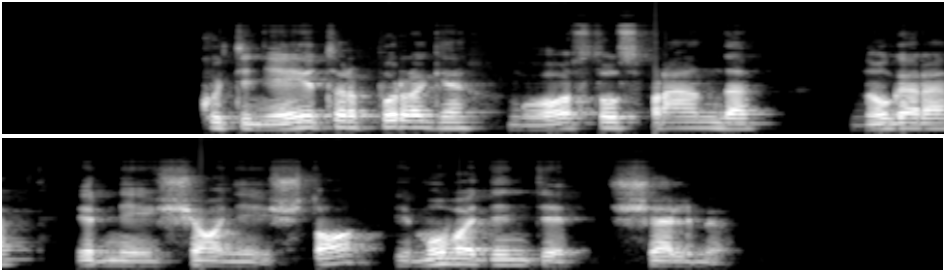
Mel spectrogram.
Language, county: Lithuanian, Kaunas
